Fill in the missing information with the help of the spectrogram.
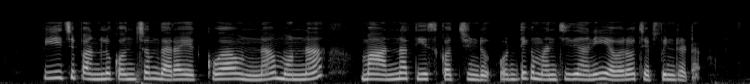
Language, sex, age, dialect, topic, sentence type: Telugu, female, 25-30, Telangana, agriculture, statement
